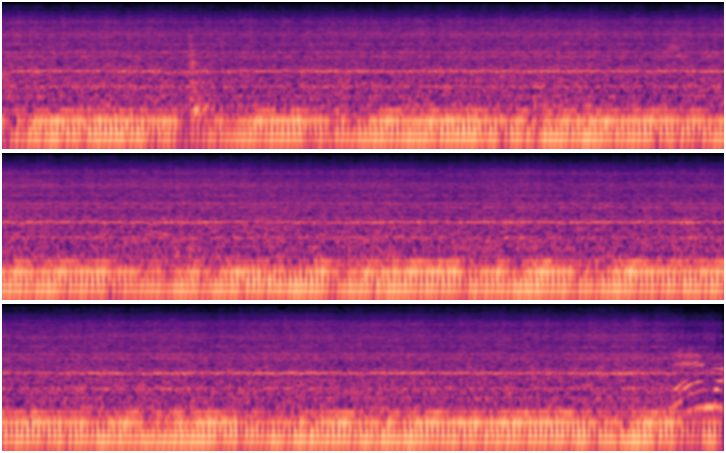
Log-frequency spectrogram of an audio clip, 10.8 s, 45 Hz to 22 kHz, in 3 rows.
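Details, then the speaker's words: 1972 Oldsmobile 442, low mileage, apparently Oldsmobile 455 V8, idling after alternator refitted: steady smooth low rumble, no knocks, squeals or belt chirp; generator light out, belt running correctly, charging. Normal idle. "so my generator light is out now my belt is running correctly"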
